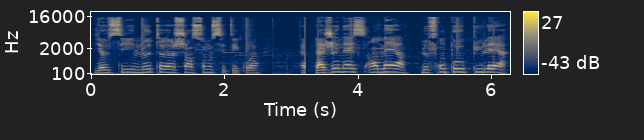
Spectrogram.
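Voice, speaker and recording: A young adult vlogger speaks straight into a phone camera at an unhurried, dragging pace. The tone is mellow and soft-edged, and the speech is full of hesitations and fillers but keeps pressing its point. Faint music plays underneath. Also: medium pitch, steady tone. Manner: hesitant, many fillers, colloquial and insistent. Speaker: political vlogger. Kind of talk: casual opinion monologue to camera. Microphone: phone or camera facing the speaker.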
